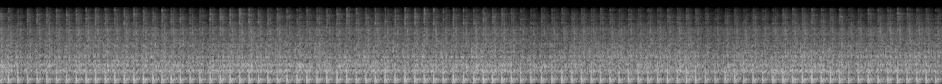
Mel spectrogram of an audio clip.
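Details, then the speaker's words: Old rototiller's Briggs & Stratton single-cylinder engine, with the air filter back on, putters at about three and a half even firing beats per second, steady with no stumbles; normal idle. "cool sounds real good I'm gonna put it outside here quick and just let it run for a while let it burn off whatever will sit"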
